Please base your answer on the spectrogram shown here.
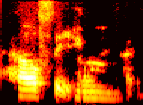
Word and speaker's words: healthy: like withdraw and then the other way for healthy is he'll like prepare your mouth for the L but don't say the LS a fee instead so healthy haha that reminds me of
